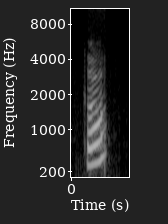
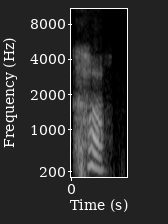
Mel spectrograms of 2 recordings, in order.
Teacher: जब हम ख का उच्चारण करते हैं तो मुंह से अधिक वायु निकलता है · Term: महाप्राण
